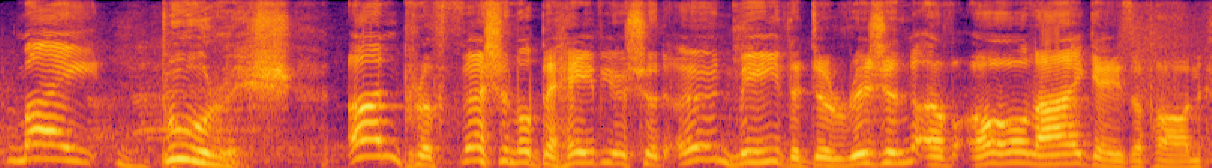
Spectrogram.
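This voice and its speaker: An actor playing a pompous, theatrical cad who declaims grandly, in a comedy audio drama. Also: male voice, high voice, expressive, takes it slowly, a bit bright, heavily acted.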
